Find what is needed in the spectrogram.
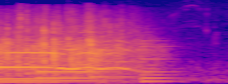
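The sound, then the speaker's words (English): An audience claps hands for Jesus Christ in a dense, noisy wash over sustained musical tones, then the clapping dies away within about a second and leaves a faint hum. “One more time, give a great hand clap to Jesus Christ, the King of Kings and the Lord of Lords.”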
